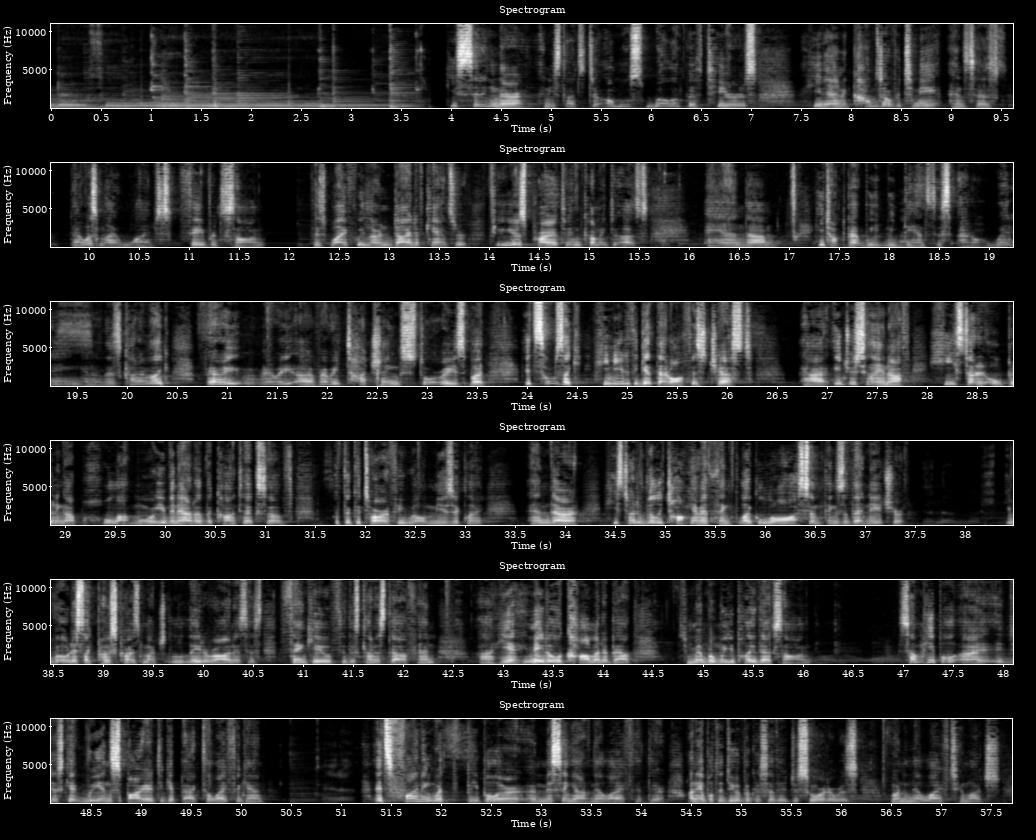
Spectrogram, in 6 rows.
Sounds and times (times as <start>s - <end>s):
Music: 0.0s - 57.7s
Speech: 4.0s - 57.7s.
